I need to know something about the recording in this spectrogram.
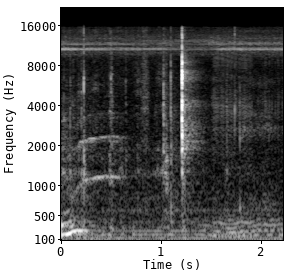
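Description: A single sharp plastic click a little over a second in, from handling HEXBUG Nano toys and snapping habitat track pieces, over faint room tone.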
